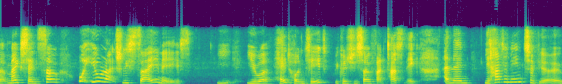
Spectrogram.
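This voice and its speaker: A woman's high voice in a British accent, at a moderate pace with very wide pitch swings. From Britain. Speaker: podcast co-host. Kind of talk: casual chat.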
